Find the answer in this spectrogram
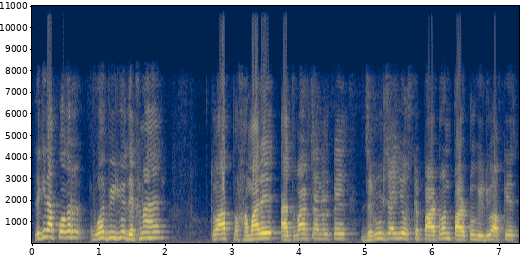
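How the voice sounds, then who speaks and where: A woman teaching an exam-prep lesson online. She repeats key points over and over and keeps calling her viewers friends as she walks through quiz questions. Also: fairly high pitch. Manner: repetitive, drills points, often addresses viewers as friends. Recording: dull lo-fi recording.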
